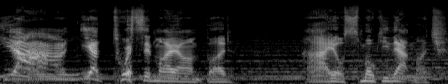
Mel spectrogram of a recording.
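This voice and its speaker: Over clear background music, a man does a put-on character voice at a fairly slow pace. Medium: audio drama. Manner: brash, insulting.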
